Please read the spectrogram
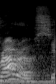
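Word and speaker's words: Rauros: would be Fall of Raros or Ruros, or how would you say that? – Fall of Raros, yeah.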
